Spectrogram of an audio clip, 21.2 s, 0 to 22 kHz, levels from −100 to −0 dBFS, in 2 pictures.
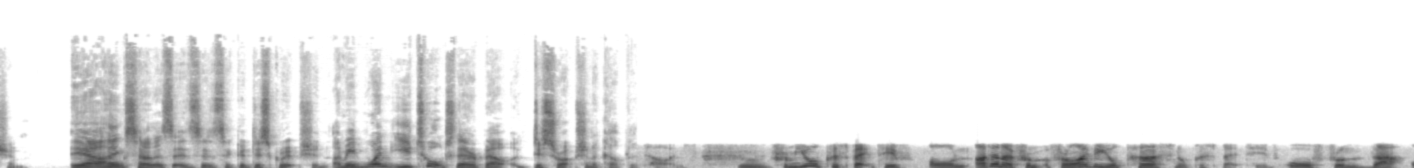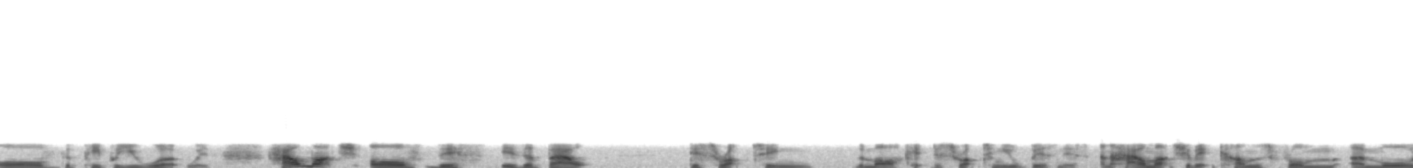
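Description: Speech that turns dull and boxy at 4.77 s, after "about disruption a couple," losing everything above 3 kHz, with a level change of about 5 dB and faint new background noise, likely from an input switched to a poorer device.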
